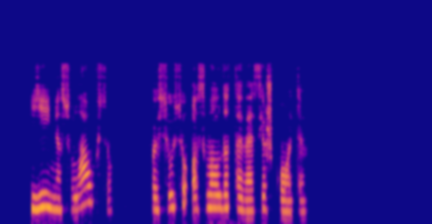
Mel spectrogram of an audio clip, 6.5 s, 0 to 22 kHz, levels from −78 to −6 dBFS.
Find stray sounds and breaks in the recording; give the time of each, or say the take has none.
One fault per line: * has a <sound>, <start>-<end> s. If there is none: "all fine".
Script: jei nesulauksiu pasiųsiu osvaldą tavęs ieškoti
all fine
